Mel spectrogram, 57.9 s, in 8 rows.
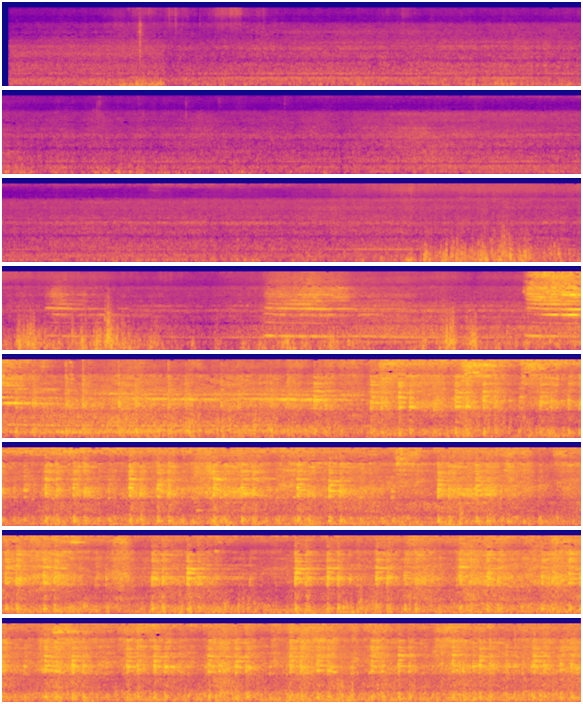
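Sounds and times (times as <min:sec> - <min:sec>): freight train rumbling past: 0:00.1 - 0:57.9
locomotive horn: 0:22.2 - 0:31.8
wheels clickety-clack: 0:29.1 - 0:57.9.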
